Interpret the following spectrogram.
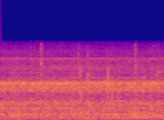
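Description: A pause in speech filled by a steady background hum with a constant high note, and a few faint ticks.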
